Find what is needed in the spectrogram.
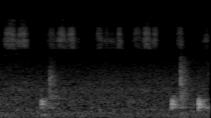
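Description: Dry-erase marker writing on a whiteboard: a quick series of short, faint, scratchy strokes.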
